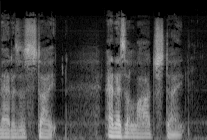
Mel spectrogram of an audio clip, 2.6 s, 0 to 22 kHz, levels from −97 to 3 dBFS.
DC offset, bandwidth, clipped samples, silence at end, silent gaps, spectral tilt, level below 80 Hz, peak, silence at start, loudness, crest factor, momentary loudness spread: under 0.1%; 15 kHz; under 0.1%; 0.3 s; none; -3.5 dB/octave; -54 dBFS; -6 dBFS; 0 s; -25 LUFS; 20 dB; 9 LU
